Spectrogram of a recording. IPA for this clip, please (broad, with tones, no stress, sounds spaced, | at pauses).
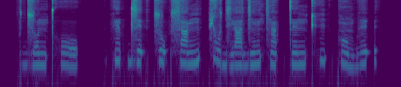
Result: d͡z o˨˩ n t̪ʰ o˨˩ | k ẽ˦ p̚ d͡z e˦ ʔ t͡s o˦ ʔ s a˧ ŋ ĩ˦ p̚ ɕ o˨˩ d͡z j a˧ d͡z ĩ˧ t͡s ã˨ t̚ t̪ ẽ˧ ŋ kʰ i˦ ʔ k ɔ̃˨˩ b e˦ ʔ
